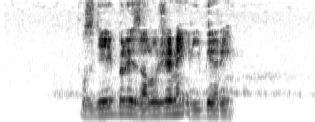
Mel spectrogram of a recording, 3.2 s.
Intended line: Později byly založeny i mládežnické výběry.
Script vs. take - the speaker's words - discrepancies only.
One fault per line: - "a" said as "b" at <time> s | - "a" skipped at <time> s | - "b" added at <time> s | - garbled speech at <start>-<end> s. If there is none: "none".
- "mládežnické" skipped at 1.9 s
